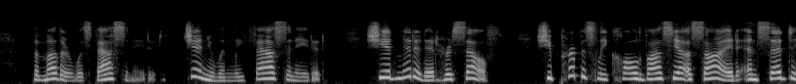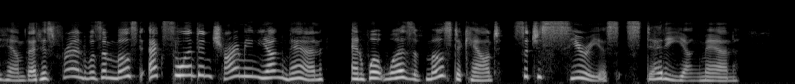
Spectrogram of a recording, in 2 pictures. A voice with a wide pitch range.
Yes: wide, 6.6 semitones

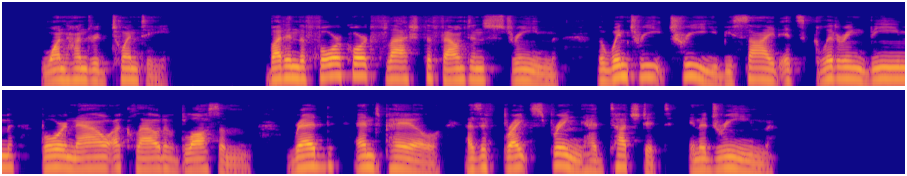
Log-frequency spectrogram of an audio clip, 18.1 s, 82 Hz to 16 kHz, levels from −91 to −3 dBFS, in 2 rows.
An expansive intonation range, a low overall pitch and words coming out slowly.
No: average, 3.3 semitones; low, 120 Hz; slow, 115 wpm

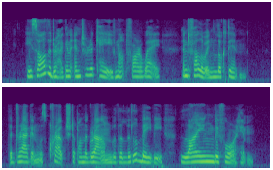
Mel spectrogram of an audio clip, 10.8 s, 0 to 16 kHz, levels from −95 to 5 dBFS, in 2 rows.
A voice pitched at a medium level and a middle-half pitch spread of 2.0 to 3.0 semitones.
No: high, 210 Hz; narrow, 2.4 semitones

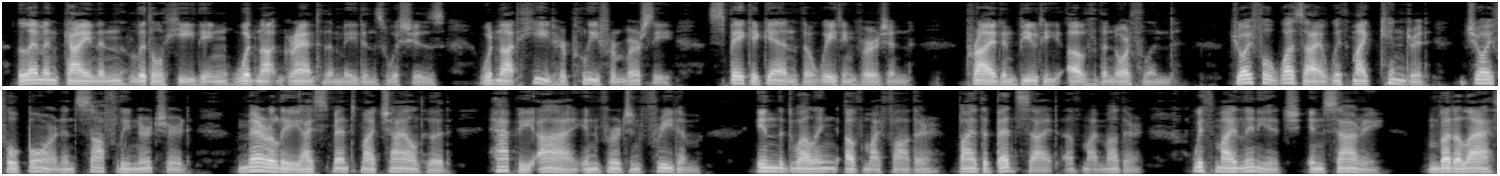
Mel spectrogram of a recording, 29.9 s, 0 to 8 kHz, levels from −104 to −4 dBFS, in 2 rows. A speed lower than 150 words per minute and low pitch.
Yes: slow, 135 wpm; very low, 95 Hz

